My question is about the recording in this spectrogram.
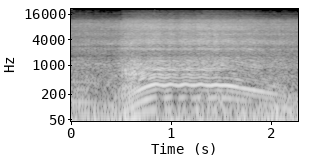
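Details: KTM Duke 390 revved to high RPM: raspy, harsh edge over the exhaust note; abnormal engine noise under revving, cause unclear.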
